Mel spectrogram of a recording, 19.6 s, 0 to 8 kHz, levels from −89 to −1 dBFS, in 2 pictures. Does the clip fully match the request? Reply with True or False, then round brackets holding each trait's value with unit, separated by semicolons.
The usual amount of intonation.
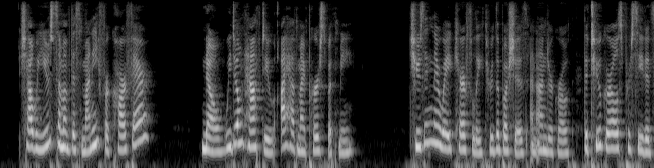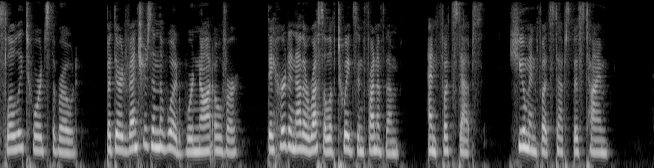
True (3.8 semitones)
